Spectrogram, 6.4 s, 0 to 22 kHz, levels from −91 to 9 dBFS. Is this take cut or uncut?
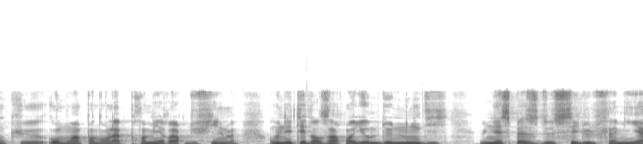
uncut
